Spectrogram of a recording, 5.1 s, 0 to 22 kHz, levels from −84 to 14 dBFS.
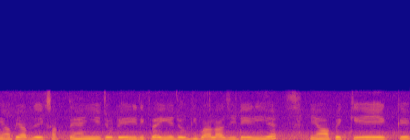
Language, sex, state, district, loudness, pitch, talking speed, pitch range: Hindi, female, Chhattisgarh, Raigarh, -14 LUFS, 260 Hz, 245 wpm, 255-270 Hz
